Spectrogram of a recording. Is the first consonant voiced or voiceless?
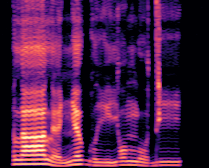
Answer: voiced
